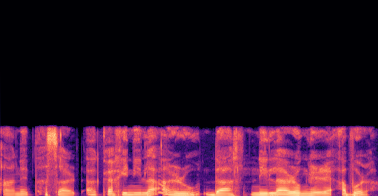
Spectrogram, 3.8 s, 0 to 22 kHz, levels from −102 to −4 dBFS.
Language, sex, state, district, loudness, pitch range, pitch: Assamese, male, Assam, Sonitpur, -16 LUFS, 165-195 Hz, 180 Hz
